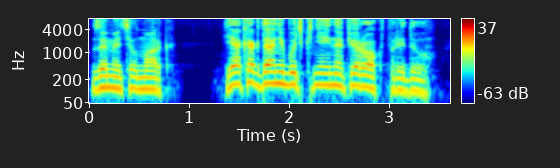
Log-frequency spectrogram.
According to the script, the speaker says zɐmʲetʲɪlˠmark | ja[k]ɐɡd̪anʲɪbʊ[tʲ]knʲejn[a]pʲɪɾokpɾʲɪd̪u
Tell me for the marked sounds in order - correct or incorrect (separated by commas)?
correct, correct, incorrect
